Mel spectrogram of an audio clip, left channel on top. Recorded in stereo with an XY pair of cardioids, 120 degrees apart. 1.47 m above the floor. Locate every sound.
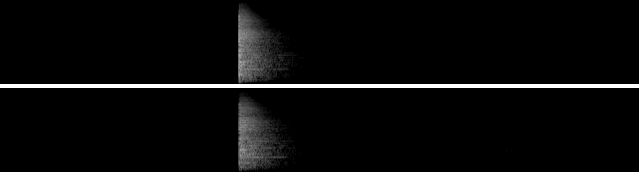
2.4 s a snare drum: 65° left, 2.5 m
